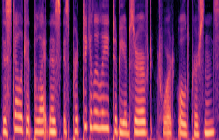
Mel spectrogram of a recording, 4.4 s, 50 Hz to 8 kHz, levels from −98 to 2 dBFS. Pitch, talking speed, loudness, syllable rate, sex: 245 Hz, 150 wpm, -17 LUFS, 6.1 syllables/s, female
